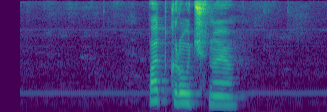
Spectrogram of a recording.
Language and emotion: Russian, neutral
